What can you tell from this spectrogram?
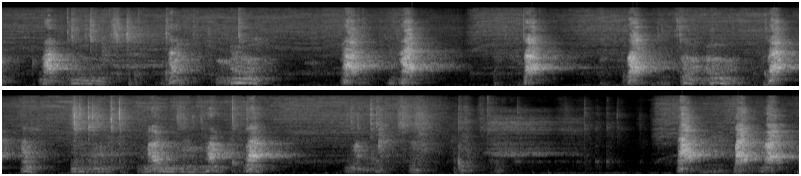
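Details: Boston Terrier named Max barking at a snake in a confrontation, sharp loud barks repeated in irregular bursts of one to three, with a short quiet gap before a final pair of barks.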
